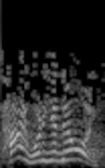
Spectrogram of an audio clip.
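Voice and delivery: high-pitched, pushy challenge; imitated in-your-face greeting. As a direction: confront them as a nosy young woman. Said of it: "gets right in my face".

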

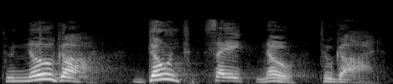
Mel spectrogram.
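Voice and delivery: slow, firm, every word weighted; slow emphatic motto. Shown as a demonstration. Preacher teaching the congregation a motto, slow and firm. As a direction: spell it out slowly to be memorized. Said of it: "say it with me again".

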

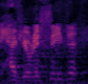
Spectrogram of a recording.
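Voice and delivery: normal talking voice

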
